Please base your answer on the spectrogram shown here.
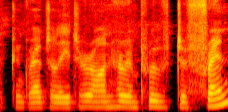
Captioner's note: speaking in French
